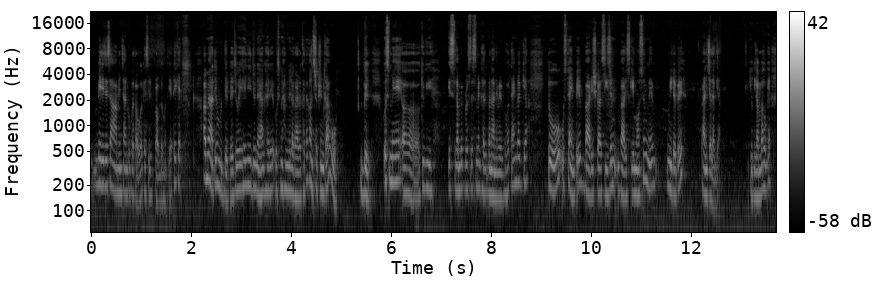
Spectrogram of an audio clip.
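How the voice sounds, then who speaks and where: A woman's voice: low-pitched, warm tone, breathy edge. A woman venting in a rambling casual monologue, repeating herself and correcting her words as she goes. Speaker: vlogger.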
